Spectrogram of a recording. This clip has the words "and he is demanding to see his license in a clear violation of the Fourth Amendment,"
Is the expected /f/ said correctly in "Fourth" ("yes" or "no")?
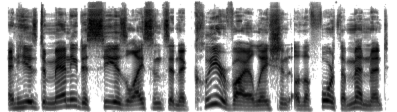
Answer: yes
